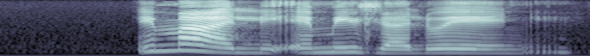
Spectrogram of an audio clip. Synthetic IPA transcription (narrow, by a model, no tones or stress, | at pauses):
imaliʔemiɮalweːnḭ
